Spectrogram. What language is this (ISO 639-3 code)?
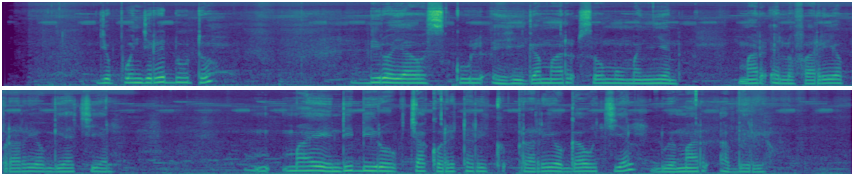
luo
